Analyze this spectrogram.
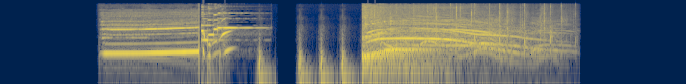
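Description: A short cheerful jingle of chimes plays.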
